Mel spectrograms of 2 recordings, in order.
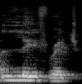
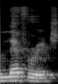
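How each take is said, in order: First: It is said with a British pronunciation. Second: It is said with an American pronunciation. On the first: The speaker comes from the UK. "depending on whether you come from the U K or the States" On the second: The speaker comes from the States. "depending on whether you come from the U K or the States"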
